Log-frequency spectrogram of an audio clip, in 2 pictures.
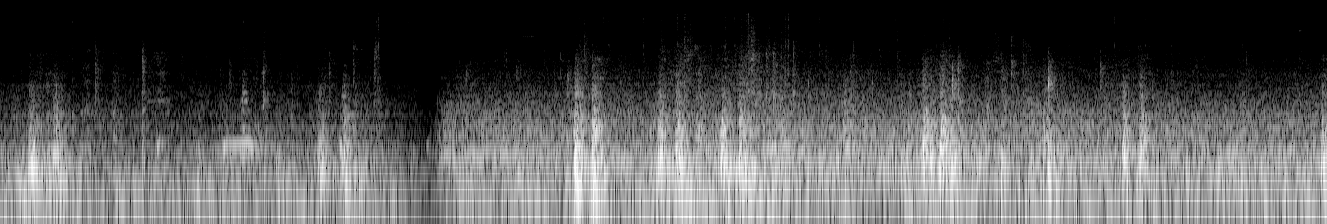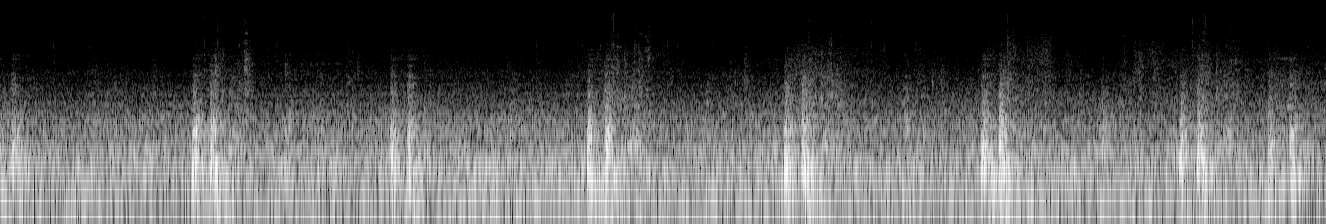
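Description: Train running along jointed track, heard from inside the car: a steady rumble and hum with sharp wheel clacks over the rail joints every second or two, often in pairs. The sound drops away briefly about four seconds in.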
